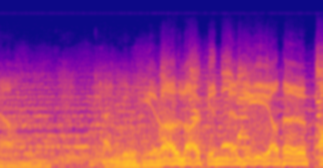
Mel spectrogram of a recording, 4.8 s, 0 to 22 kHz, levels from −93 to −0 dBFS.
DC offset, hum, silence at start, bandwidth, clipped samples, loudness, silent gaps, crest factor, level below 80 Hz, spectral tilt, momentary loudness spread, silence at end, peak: under 0.1%; none; 0 s; 8 kHz; under 0.1%; -14 LUFS; none; 12 dB; -26 dBFS; -7.5 dB/octave; 12 LU; 0 s; 0 dBFS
